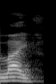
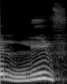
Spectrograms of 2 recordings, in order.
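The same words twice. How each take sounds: First: "লাইভ" pronounced laiv, not liv; long-i pronunciation. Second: "লিভ" pronounced liv, not laiv; short-i pronunciation. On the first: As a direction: say "লাইভ" with an "eye" vowel, as in "five". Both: Shown as a demonstration. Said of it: "এই উচ্চারণটা দুইভাবে হয়".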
